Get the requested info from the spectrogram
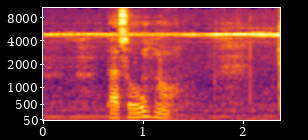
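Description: A man speaking briefly in Lao, over a steady high-pitched tone that runs throughout.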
